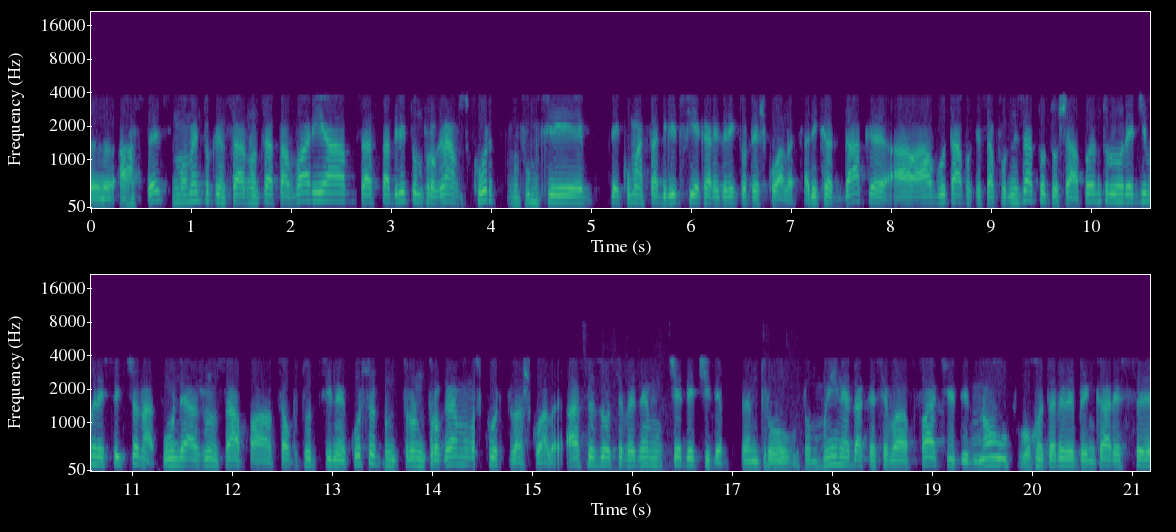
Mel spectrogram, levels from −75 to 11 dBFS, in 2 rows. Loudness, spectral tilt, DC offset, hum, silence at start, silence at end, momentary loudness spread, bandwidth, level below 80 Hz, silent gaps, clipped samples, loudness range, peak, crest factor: -22 LUFS; -9 dB/octave; under 0.1%; none; 0 s; 0 s; 4 LU; 4 kHz; -60 dBFS; none; under 0.1%; 1 LU; -6 dBFS; 16 dB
